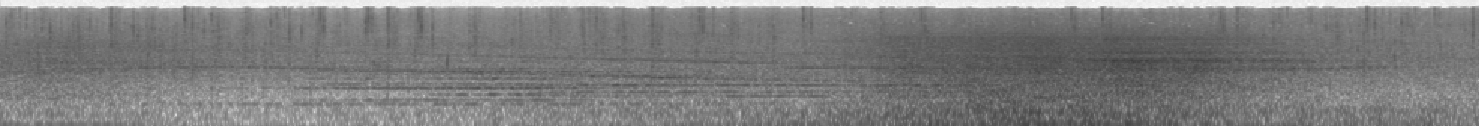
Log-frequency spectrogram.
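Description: Rain patters steadily outdoors.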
